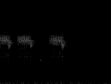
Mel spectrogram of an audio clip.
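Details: A great reed warbler filmed at its nest near Grachevka gives a brief song burst of three harsh, grating syllables in quick succession, then falls silent over a quiet background.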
